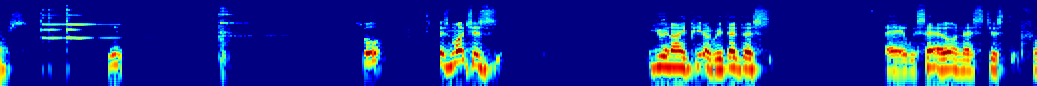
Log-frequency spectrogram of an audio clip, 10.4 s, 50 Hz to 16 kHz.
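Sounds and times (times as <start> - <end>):
speech: 0.0 - 0.3, 1.1 - 1.3, 3.6 - 5.1, 6.5 - 7.8, 8.8 - 10.3
whisky glasses clinking in a toast: 0.4 - 1.6, 2.2 - 2.8.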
